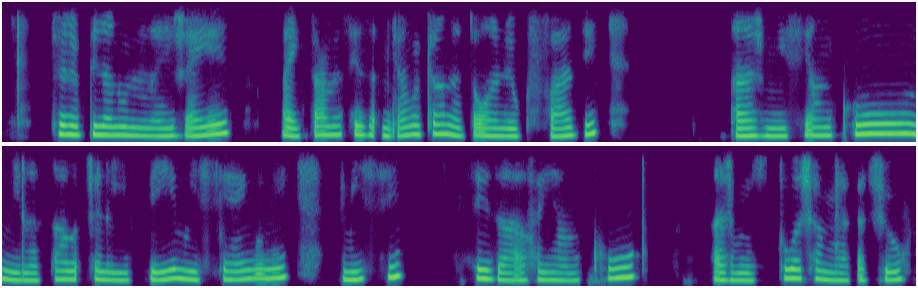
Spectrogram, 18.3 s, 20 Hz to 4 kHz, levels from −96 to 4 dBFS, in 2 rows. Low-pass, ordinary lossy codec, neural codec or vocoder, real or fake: 3.6 kHz; Opus, 64 kbps; codec, 24 kHz, 1.2 kbps, DualCodec; fake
